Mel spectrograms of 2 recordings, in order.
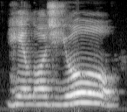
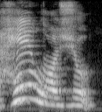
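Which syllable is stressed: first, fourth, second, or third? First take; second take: fourth; first. First: The stress is on the fourth syllable. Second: The stress is on the first syllable. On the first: "Se for o o" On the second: "Se for o re, a sílaba mais forte fica"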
